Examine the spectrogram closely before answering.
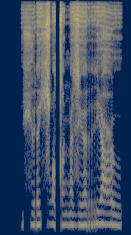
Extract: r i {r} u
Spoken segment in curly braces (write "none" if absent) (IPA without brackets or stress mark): ʕ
